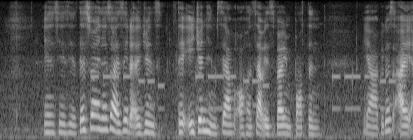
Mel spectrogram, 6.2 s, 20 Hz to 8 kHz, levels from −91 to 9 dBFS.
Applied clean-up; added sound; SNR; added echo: none; Telephone; 16 dB; none.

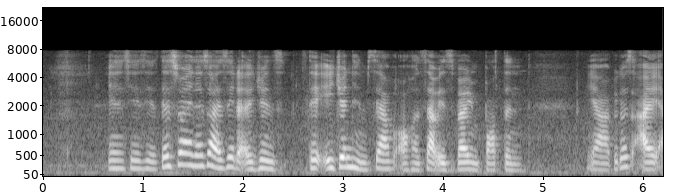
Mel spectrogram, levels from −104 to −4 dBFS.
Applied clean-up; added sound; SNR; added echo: none; none; none; none.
